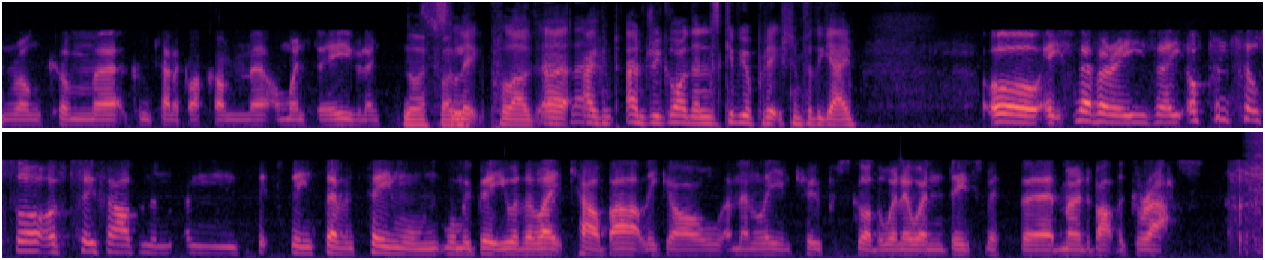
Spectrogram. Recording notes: Assembled at LoveSport central on Monday evening. We also hear the thoughts of both sets of fans after the final. Joins us on the line.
